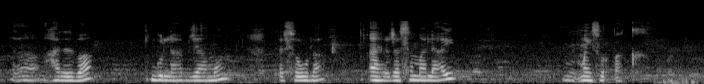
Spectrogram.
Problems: low volume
